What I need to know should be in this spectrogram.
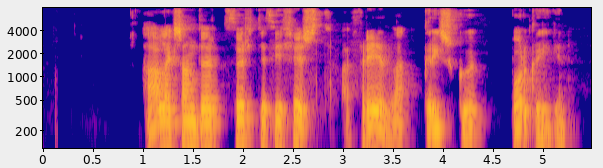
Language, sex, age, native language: Icelandic, male, 30-39, Icelandic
